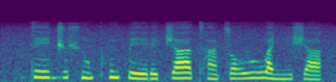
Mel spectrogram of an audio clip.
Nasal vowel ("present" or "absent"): present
